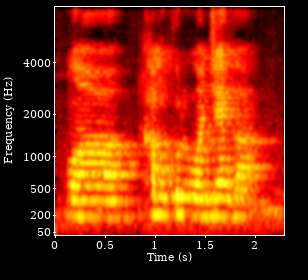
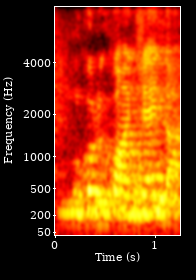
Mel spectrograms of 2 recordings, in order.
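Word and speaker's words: Mukuru kwa Njenga: They build trees in Kamukuru Wanjenga. Have I said it right? Mukuru Kwanjenga.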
